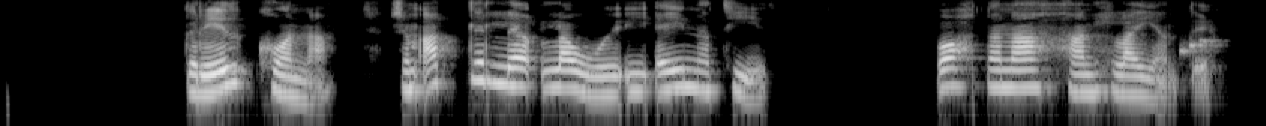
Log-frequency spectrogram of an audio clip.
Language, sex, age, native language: Icelandic, female, 11, Icelandic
